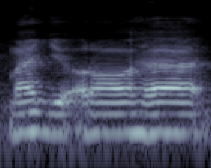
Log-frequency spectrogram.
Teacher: Maj bacaan qalqalah sughra sebab huruf qalqalah mati asli. Majroha dibaca majreha bacaan imalah artinya condong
